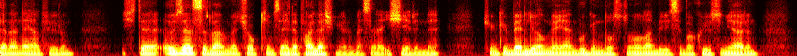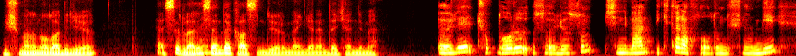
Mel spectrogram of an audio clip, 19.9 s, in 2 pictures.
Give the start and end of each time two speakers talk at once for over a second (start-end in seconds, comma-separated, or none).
none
